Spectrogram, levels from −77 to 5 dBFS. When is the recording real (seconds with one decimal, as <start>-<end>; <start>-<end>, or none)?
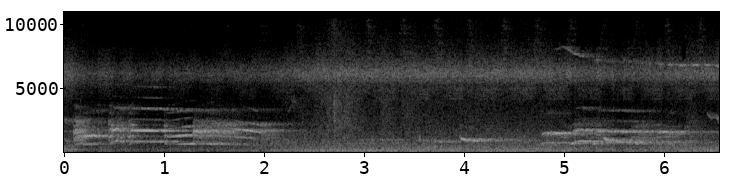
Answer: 0.0-6.6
